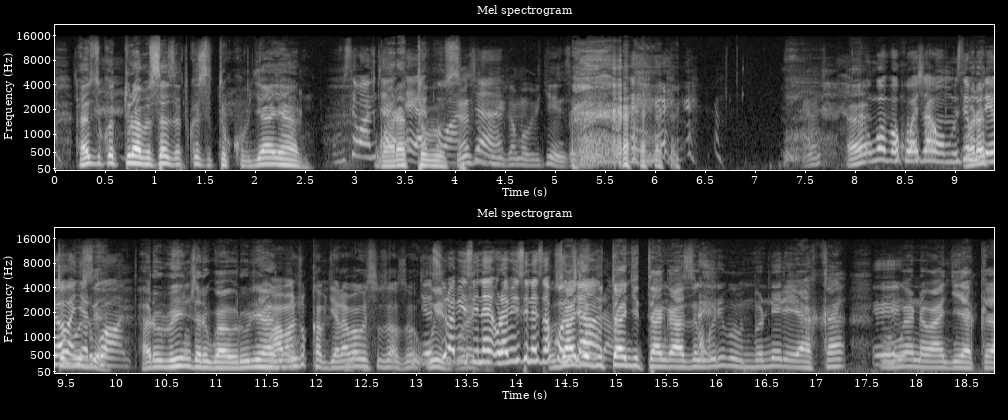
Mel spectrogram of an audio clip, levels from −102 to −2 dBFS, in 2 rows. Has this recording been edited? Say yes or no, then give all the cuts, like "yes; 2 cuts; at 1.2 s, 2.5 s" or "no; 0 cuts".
no; 0 cuts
